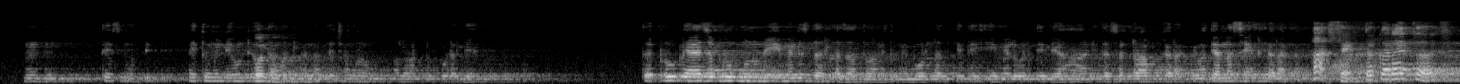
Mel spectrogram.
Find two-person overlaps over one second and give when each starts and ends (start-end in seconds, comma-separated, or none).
none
